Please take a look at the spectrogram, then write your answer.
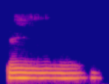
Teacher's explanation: Qaf is heavy, and it is 2 counts long. And make sure you circle your lips very well.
